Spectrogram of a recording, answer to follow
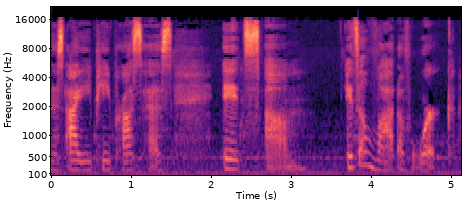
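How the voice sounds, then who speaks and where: A woman speaks at a medium pitch and a very slow pace. Noticeable background noise and audible room echo are present. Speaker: teacher and live-stream vlogger. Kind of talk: casual live stream chat. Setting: in a car.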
